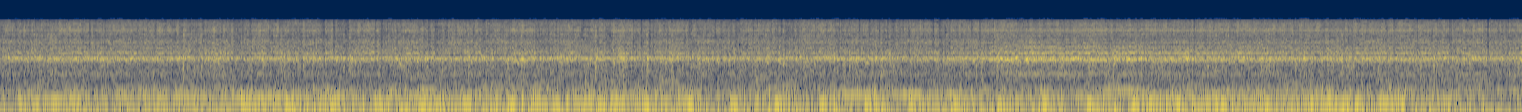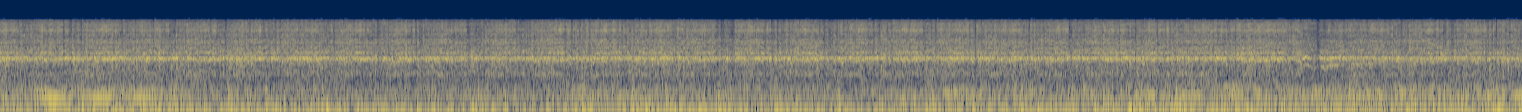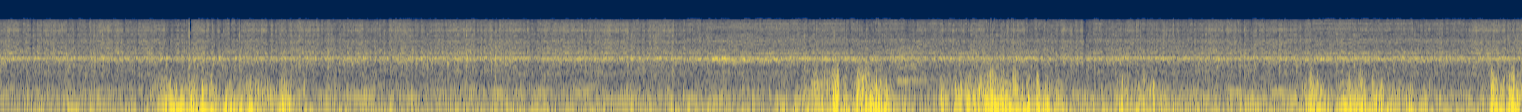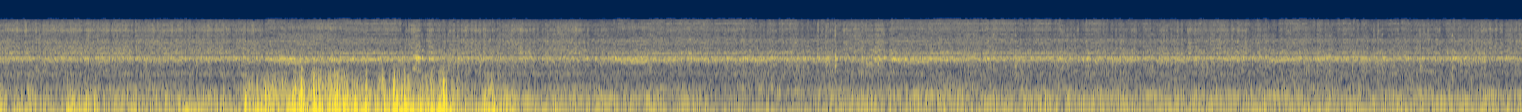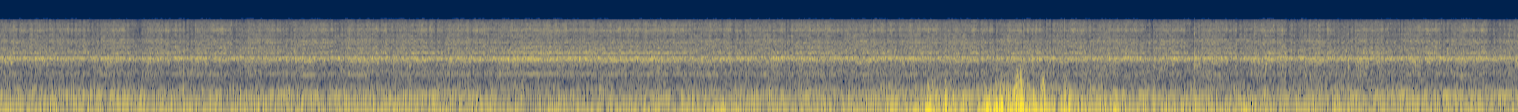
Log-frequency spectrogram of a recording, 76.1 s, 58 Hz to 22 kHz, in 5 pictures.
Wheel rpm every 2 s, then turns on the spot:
120, 120, 110, 120, 110, 110, 120, 110, 120, 120, 110, 110, 110, 110, 110, 120, 120, 110, 110, 110, 110, 110, 120, 110, 110, 120, 120, 110, 110, 110, 110, 120, 110, 110, 110, 120, 110, 110.
none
